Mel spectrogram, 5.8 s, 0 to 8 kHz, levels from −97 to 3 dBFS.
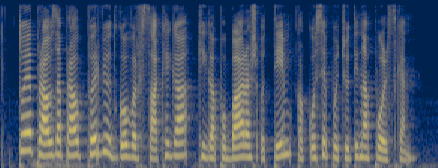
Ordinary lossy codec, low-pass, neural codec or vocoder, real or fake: none; 7.2 kHz; none; real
